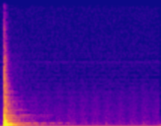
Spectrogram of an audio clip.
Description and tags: hi rack tom rock
My highest tom with total muffle-age, lol.
recording, rock, tom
